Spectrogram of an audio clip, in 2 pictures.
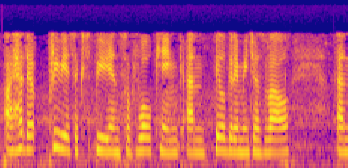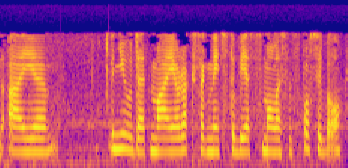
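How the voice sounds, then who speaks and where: A woman with a Slovak accent recounts a personal testimony, pausing often and filling gaps with "uh". Her voice stays level and flat in pitch. The recording is thin and phone-like, with a faint hiss underneath. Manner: unhurried, with frequent pauses and fillers. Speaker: pilgrim sharing testimony.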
